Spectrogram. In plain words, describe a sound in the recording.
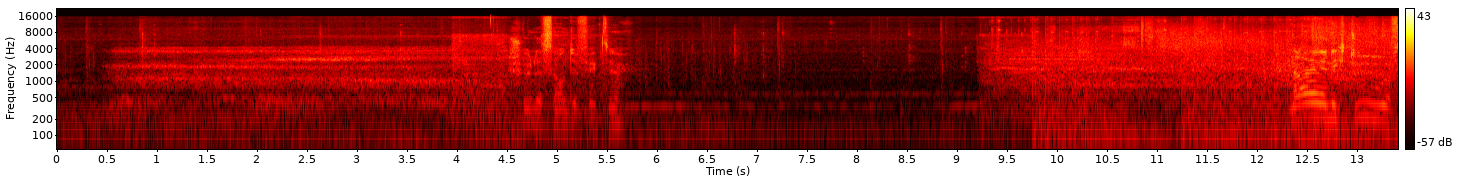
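A monster screeches and growls.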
